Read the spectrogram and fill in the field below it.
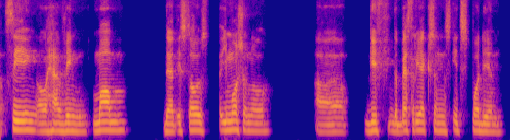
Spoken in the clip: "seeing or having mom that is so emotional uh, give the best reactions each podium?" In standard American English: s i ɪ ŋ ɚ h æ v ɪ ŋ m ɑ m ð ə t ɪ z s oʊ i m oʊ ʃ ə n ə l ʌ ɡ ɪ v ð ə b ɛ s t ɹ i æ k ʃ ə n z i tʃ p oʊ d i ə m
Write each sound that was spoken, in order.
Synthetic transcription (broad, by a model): s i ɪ ŋ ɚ h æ v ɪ ŋ m ɑ m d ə t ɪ s oʊ i m oʊ ʃ ə n ə l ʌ ɡ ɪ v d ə b ɛ s t ɹ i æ k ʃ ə n s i s p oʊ d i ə m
